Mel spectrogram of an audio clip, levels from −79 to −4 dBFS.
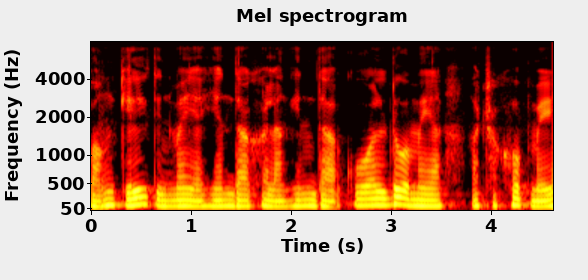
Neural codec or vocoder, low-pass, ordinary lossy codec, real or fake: none; 7.2 kHz; none; real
